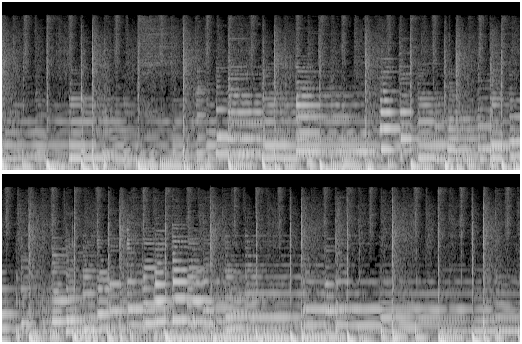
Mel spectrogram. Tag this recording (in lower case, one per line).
music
